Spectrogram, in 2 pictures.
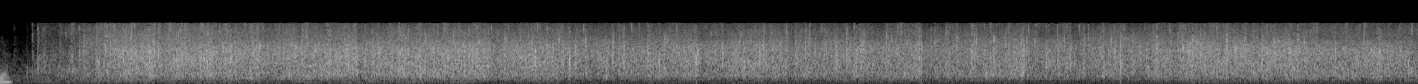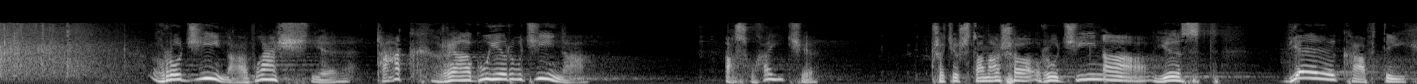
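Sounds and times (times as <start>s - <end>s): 
speech: 0.0s - 0.2s, 15.9s - 20.2s, 21.4s - 22.4s, 23.6s - 28.3s
audience applause: 0.2s - 15.4s.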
